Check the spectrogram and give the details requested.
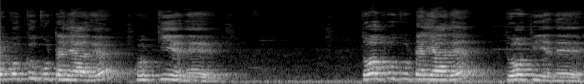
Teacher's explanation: குற்றியலுகரத்தில் உள்ள உகரம் இகரமாக மாறும். அந்த இகரம் தனக்குரிய ஒரு மாத்திரை அளவில் இருந்து குறைந்து அரை மாத்திரை அளவாக குறைந்து ஒலிக்கும். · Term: குற்றியலிகரம்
